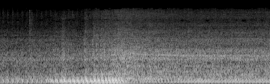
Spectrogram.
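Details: Honda EU3000is inverter generator after a Nashfuel propane/LP conversion kit install: brief surge as it picks up, then a steady, even hum with no hunting or stumbling; it runs cleanly on gas.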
